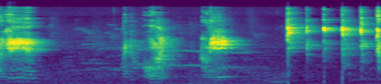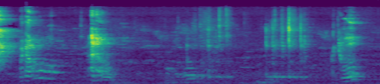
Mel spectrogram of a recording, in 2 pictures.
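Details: Pet African grey parrot indoors, always whistling and trying to talk: loud squawky, speech-like bursts and short rasping notes come in uneven clusters over ten seconds, with quieter murmured phrases toward the end in a small room.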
